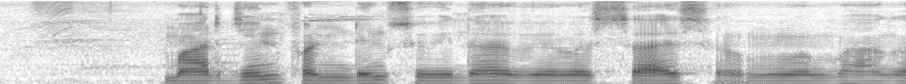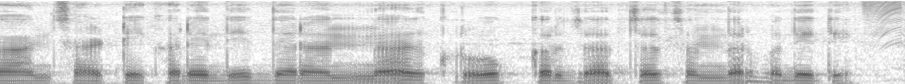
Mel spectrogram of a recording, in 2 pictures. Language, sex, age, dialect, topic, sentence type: Marathi, male, 18-24, Varhadi, banking, statement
